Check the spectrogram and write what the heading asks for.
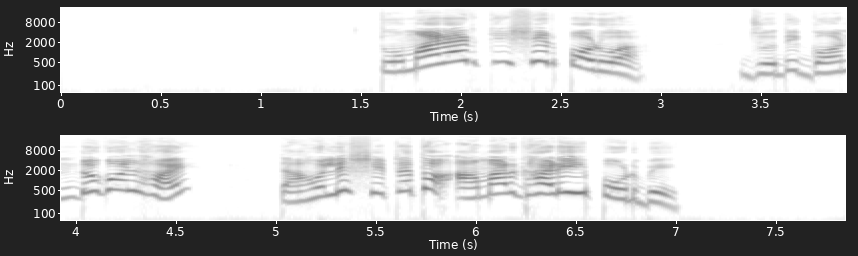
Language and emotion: Bengali, angry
